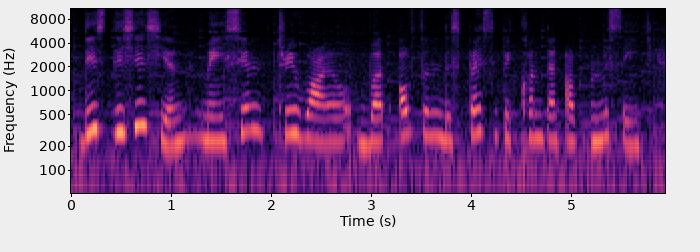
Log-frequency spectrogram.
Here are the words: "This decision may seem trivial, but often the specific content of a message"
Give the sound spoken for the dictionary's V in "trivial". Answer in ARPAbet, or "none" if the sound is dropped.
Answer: W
